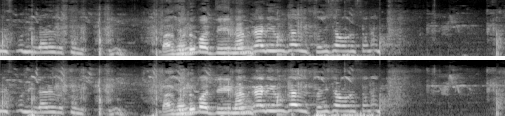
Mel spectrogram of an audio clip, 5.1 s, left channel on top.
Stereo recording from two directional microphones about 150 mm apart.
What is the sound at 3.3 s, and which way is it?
Speech, 10° right (ahead or behind).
